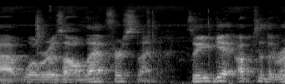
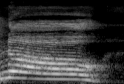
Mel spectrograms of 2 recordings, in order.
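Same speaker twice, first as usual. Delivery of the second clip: full-lunged, very high, drawn-out shout; 12 semitones higher, 7 dB louder than usual. Game narrator voicing a character answering a goblin: shouting at top of lungs. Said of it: "he's shouting at the top of his lungs".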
